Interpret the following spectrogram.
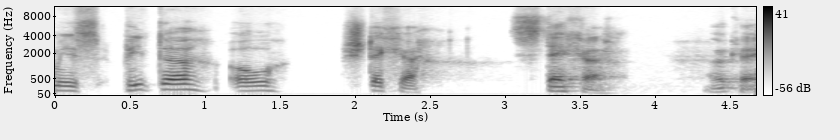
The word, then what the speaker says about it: Stetcher: name is peter oh sticker sticker okay it's more more like a shh like uh you know sicker okay and the o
